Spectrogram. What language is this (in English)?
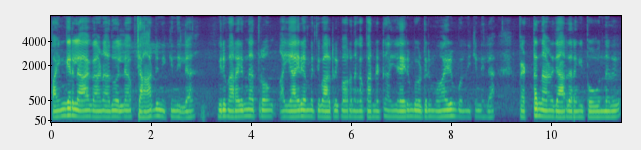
Malayalam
